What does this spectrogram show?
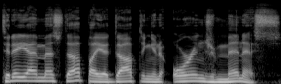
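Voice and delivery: ordinary talk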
